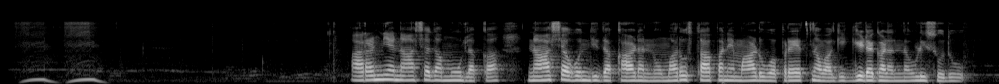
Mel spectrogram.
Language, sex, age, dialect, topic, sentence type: Kannada, female, 31-35, Coastal/Dakshin, agriculture, statement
